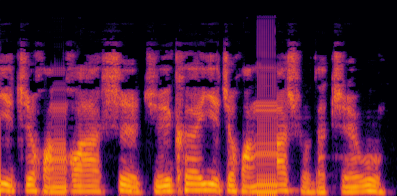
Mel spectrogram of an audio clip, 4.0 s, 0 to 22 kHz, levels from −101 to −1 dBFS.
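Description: At 0.54 s the speech breaks into a Bluetooth stutter lasting until 0.65 s: the receiver, starved of packets, replays its last short buffer, giving a rapid machine-gun buzz. When data returns, the speech resumes about 0.11 s further on, that stretch skipped. A longer Bluetooth stutter runs from 2.57 s to 2.77 s, losing about 0.19 s, which fits a longer run of consecutive packets going missing.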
